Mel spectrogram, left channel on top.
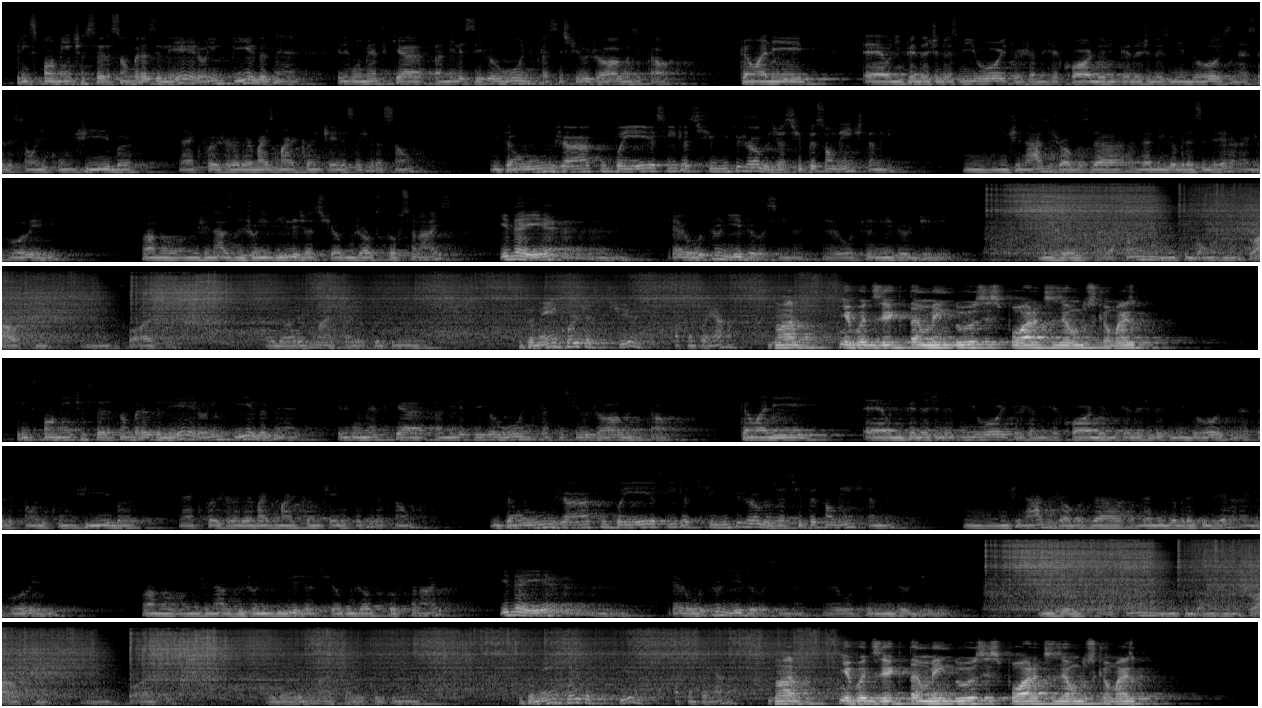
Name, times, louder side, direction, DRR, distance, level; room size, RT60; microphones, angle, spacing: voice 1, 0.1-3.0 3.4-6.8 7.4-8.1 8.6-13.9 14.3-16.7 17.5-21.5 22.2-25.8 26.6-29.6 30.1-31.5 31.9-34.7 35.5-39.6 40.4-41.9 42.9-44.2 44.5-45.1, left 1 dB, 65° left, 6 dB, 1.6 m, -35 dB
sound 1, 35.0-38.7 39.0-46.1, right 3 dB, 75° right, 8.0 m, -35 dB
voice 2, 45.4-49.1, equal, 10° right, 6 dB, 1.1 m, -22 dB
28.0 x 23.5 x 3.9 m, 1.3 s
head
